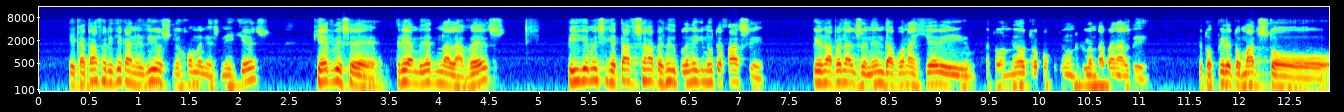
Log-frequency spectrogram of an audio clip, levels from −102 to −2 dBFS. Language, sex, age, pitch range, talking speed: Greek, male, 30-49, 135-190 Hz, 195 wpm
